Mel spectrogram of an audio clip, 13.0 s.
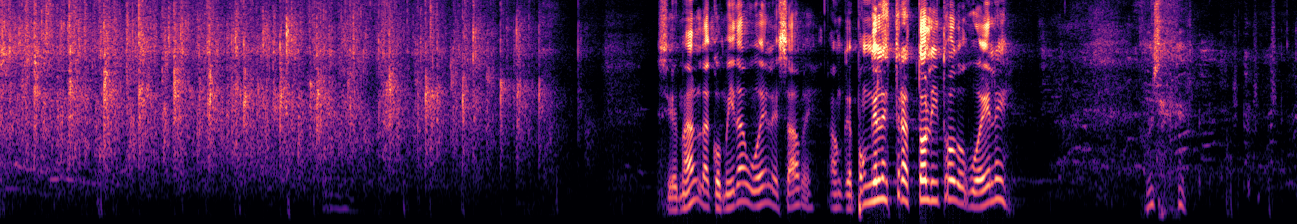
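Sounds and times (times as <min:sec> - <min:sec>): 
audience applauding: 0:00.0 - 0:06.1
speech: 0:06.6 - 0:10.2, 0:11.5 - 0:12.0
laughter: 0:10.4 - 0:12.9.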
